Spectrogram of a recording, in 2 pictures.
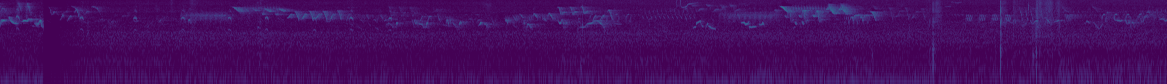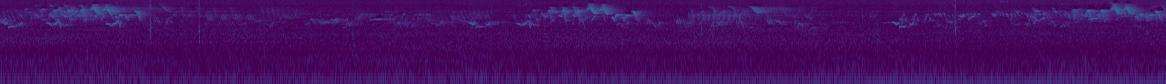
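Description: Faint birdsong: several songbirds chirping and singing, one song phrase coming back about every six seconds, over a low steady rumble.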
